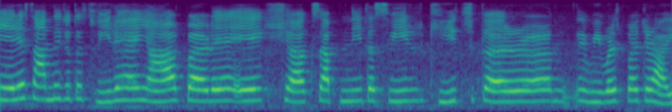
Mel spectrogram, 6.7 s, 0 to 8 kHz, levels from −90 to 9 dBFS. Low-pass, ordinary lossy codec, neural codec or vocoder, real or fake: 7.2 kHz; none; none; real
